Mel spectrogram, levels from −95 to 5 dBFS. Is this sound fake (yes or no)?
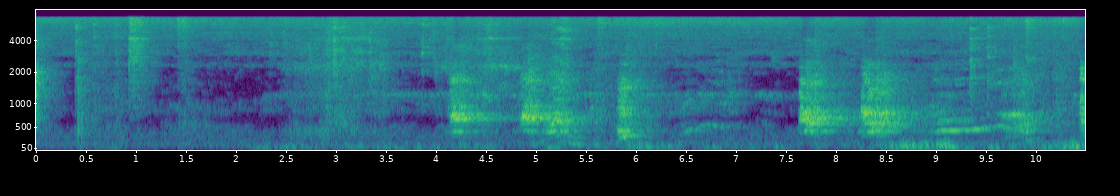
yes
